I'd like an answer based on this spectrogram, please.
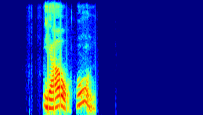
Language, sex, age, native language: Icelandic, female, 50-59, Icelandic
